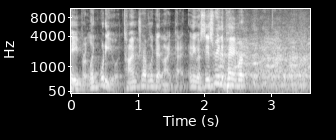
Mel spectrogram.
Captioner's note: audience laughs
